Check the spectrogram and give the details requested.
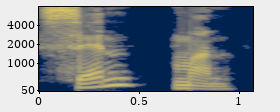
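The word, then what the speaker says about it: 千万: এবং এই পুরাটাকে আমরা বলি মান তো এটার উচ্চারণ হবে সেন মান সেন মানে এক কোটি সবসময় একটা বিষয় খেয়াল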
